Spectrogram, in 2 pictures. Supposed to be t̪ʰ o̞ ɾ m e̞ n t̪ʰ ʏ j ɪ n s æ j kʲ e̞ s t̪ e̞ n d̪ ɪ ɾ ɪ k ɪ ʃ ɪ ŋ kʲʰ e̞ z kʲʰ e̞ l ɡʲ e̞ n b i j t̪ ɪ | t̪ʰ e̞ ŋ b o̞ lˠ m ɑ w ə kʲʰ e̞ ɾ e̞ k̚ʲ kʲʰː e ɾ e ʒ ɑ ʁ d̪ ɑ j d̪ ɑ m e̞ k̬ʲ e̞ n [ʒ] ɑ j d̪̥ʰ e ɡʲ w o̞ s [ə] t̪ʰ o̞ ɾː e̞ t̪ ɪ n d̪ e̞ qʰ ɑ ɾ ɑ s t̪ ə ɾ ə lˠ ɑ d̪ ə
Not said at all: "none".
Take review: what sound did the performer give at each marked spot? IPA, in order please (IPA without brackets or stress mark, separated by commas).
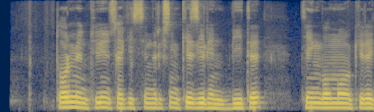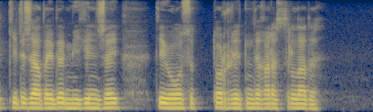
ʒ, ə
